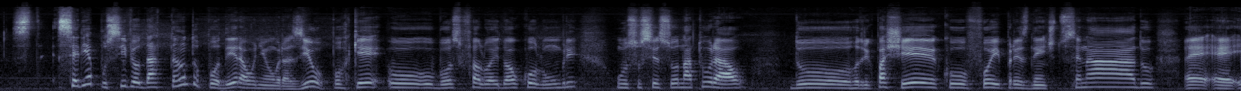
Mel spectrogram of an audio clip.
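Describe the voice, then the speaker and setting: Higher-voiced Brazilian man explaining politics. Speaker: political commentator. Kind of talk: political panel discussion.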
